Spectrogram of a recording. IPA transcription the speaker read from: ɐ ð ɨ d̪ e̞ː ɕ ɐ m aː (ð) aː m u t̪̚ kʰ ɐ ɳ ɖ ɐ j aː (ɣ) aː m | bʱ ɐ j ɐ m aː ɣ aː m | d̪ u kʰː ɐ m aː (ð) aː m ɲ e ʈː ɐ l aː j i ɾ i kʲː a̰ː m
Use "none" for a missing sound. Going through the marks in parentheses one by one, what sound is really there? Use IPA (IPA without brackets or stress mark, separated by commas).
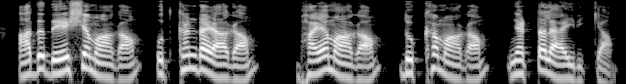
ɣ, ɣ, ɣ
